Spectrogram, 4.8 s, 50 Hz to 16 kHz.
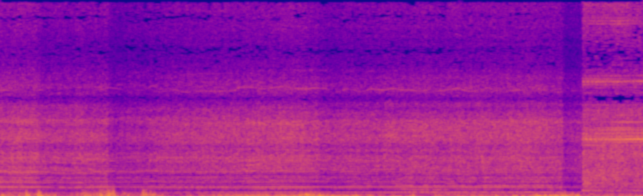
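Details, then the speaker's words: DJI Mini 250 g quadcopter heard up close while hovering: steady, high, screechy buzz with several close tones beating as the rotors interfere, even and unchanging; normal hover. "now is the helicopter we hear more of a of a thumping sound a blade bark from the rotor and a constant Screech from the motor in transmission"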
